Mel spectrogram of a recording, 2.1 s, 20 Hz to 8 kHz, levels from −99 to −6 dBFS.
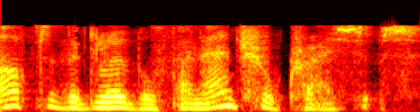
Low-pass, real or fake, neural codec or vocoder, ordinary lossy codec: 7.2 kHz; real; none; AAC, 16 kbps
